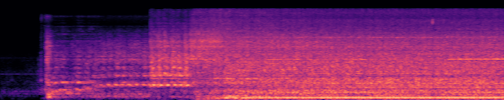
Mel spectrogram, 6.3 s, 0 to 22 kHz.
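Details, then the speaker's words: Barn-find squarebody Chevy C20 pickup, out of service a long time: fuel pump kicks on, brief crank, catches within a second and settles into a steady, even idle with no knocks or misses; healthy runner. "all right let me get you in here and fire this thing up so you can listen to this baby purr"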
